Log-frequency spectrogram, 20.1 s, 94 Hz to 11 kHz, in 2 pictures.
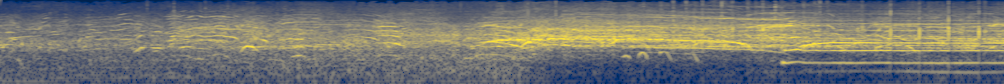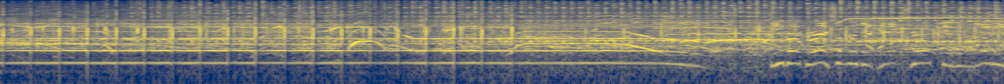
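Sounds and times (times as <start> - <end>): crowd cheering and screaming: 1.0 - 20.0
long horn blast: 8.0 - 16.0.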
